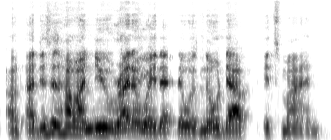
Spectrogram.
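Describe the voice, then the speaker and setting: A man hosting a casual chat, telling lively stories and laughing often. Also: mid-range voice, fairly quick, a little hiss or hum. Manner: animated storyteller, laughs often. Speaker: podcast host.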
